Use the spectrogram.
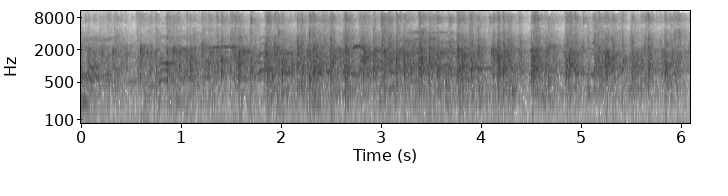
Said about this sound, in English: You guys have amazing pastors. And because I've been, give them a clap.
